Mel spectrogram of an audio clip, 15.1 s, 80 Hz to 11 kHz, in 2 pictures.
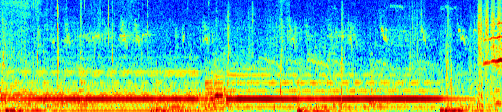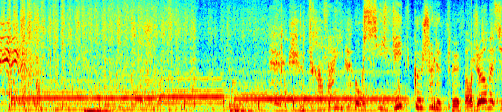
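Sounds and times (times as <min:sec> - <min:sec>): background music with held notes: 0:00.0 - 0:15.0
horse whinnying: 0:07.1 - 0:10.3.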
